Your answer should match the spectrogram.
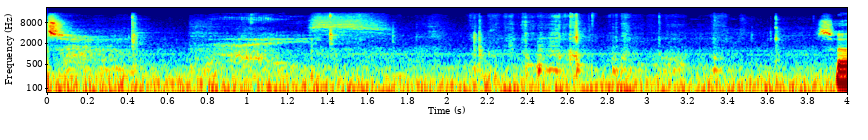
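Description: A quiet stretch with a faint whispered voice and a brief breathy hiss about a second and a half in, plus a few light clicks.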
